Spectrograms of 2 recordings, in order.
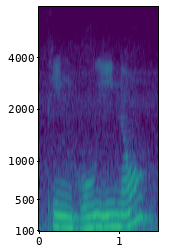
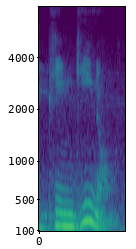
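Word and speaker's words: pingüino: If the U has two little dots above it, then you do pronounce it. Okay. And so I hope I don't have to translate that animal. Pinguino.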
